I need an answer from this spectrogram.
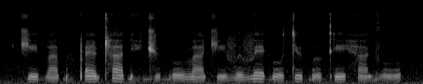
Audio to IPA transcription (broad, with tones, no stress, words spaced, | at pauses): t͡ʃe˧˩ ba˧˩ɓə̤˧˩pʼæ˥˨ ʈʰa˥˨ɗe̤˧˩˧ d͡ʒʏ˧˩˧bo˧˩˧βa˧˩˧ t͡ʃe˧˩və˥˨ vɛ˥˨ɠo˧˩tʏ˥˨ ɓɤ˧˩˧kʼe˥˨ha˧˩˧ ɡwo˧˩˧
